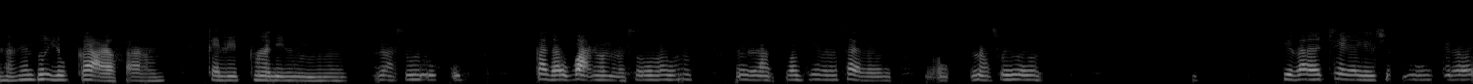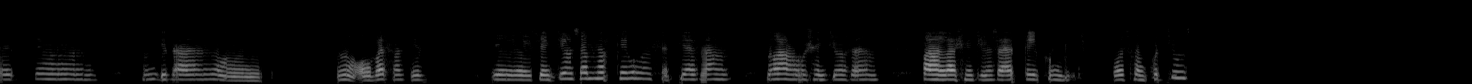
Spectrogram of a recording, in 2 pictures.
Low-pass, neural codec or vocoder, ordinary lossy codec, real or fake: 5.4 kHz; codec, 16 kHz in and 24 kHz out, 0.6 kbps, FireRedTTS-2 codec; none; fake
